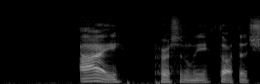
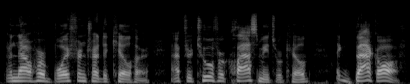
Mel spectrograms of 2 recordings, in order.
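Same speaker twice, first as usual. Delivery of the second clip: high, sharp indignant outburst that gets louder at the end; 5 semitones higher, 3 dB louder than usual. Retold or imitated. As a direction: take her side, outraged, and finish with a loud back off. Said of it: "And I was like".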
